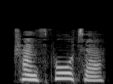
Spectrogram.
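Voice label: "transporter", English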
